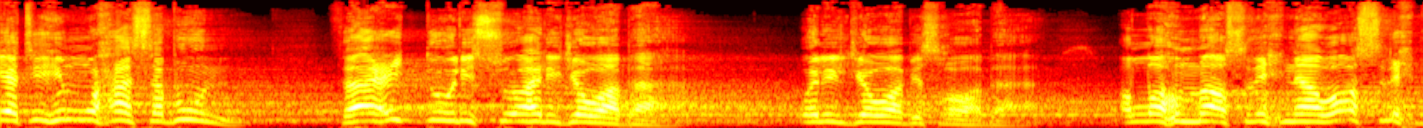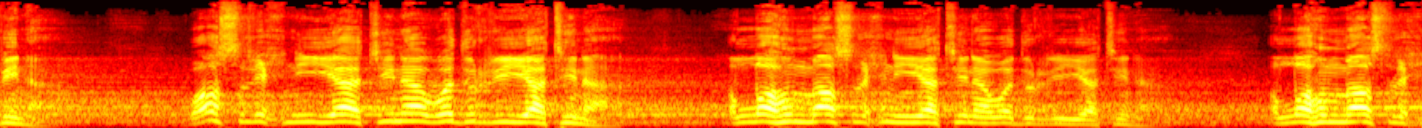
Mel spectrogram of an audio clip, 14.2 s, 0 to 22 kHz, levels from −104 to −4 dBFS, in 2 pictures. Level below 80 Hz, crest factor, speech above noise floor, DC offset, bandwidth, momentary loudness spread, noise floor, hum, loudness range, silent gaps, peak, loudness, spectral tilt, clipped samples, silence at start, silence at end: -62 dBFS; 16 dB; 24 dB; under 0.1%; over 20 kHz; 20 LU; -40 dBFS; none; 4 LU; none; 0 dBFS; -16 LUFS; -2 dB/octave; under 0.1%; 0 s; 0 s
